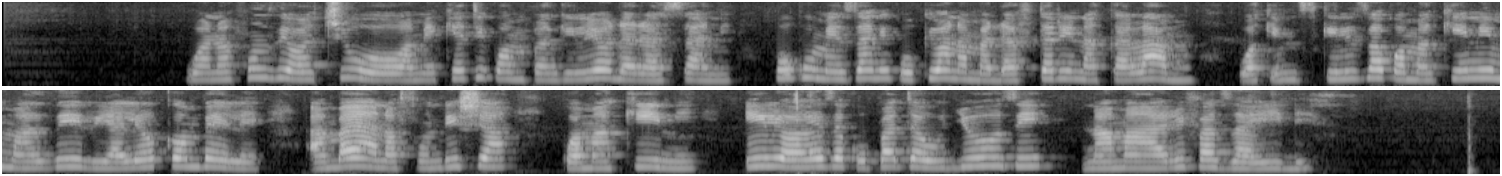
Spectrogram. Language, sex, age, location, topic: Swahili, female, 25-35, Dar es Salaam, education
